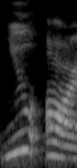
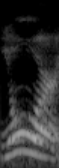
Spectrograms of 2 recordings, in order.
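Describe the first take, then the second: First: The words are said slowly as separate parts. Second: The words are said quickly, blended into one.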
